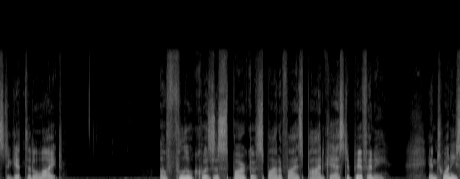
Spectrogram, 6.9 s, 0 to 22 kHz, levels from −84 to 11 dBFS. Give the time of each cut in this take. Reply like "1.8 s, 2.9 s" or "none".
none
